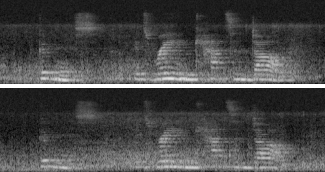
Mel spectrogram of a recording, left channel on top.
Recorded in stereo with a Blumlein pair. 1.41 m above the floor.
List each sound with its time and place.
0.4 s a woman speaking: 30° left, 2.5 m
